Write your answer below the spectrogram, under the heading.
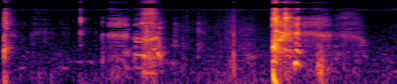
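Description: A young woman coughing and gagging in her throat after tasting baby food: a rough burst about a second and a half in, and a louder one about three and a half seconds in.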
